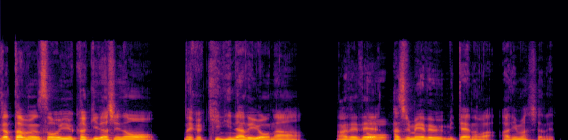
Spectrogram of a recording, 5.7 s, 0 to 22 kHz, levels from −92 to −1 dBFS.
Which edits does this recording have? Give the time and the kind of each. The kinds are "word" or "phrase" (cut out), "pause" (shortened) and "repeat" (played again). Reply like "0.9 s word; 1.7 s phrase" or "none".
none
